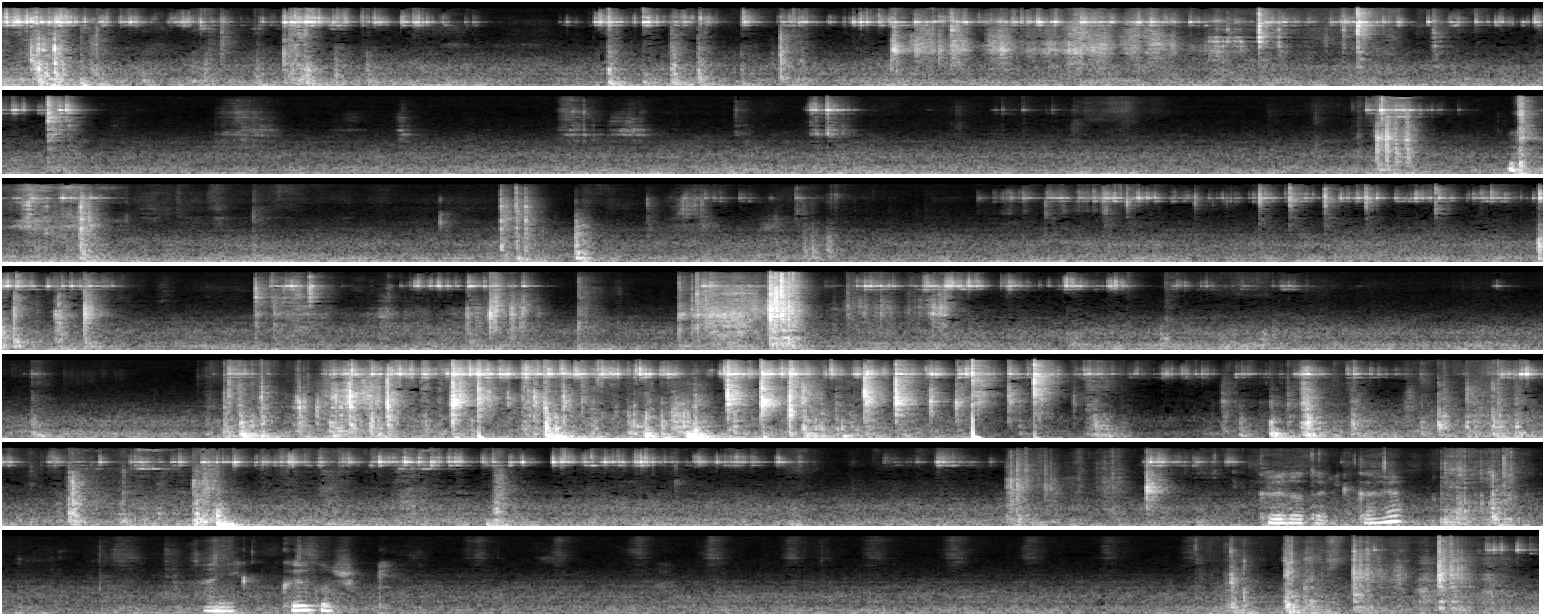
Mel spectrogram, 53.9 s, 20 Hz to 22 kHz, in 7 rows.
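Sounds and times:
cat toy jingling: 0:00.0 - 0:08.0, 0:32.4 - 0:43.5.

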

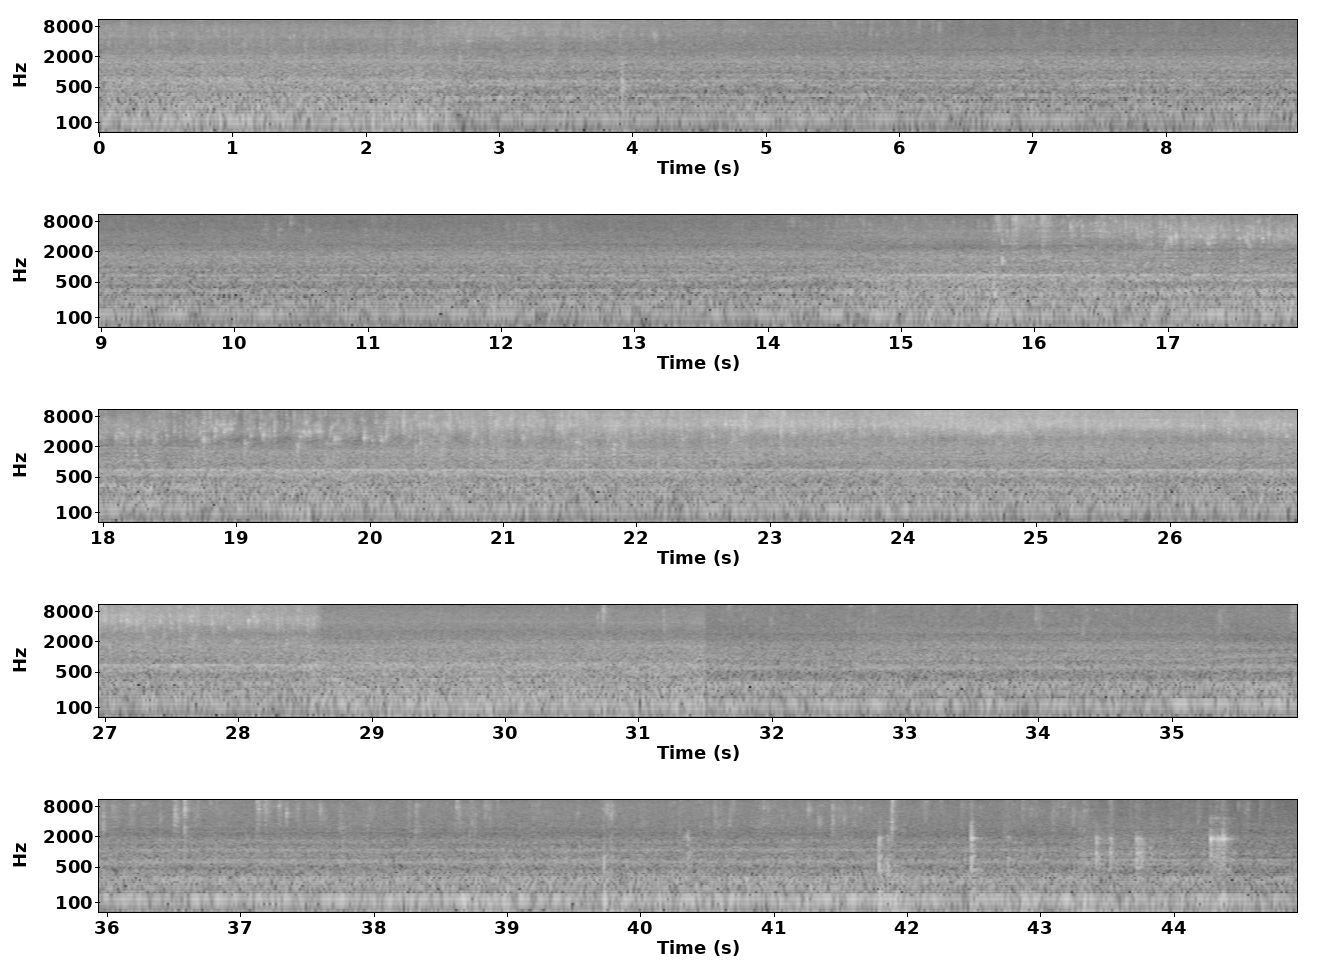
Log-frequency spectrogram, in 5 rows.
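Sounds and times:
fish sizzling in oil: 0:00.0 - 0:06.5, 0:15.7 - 0:28.6.

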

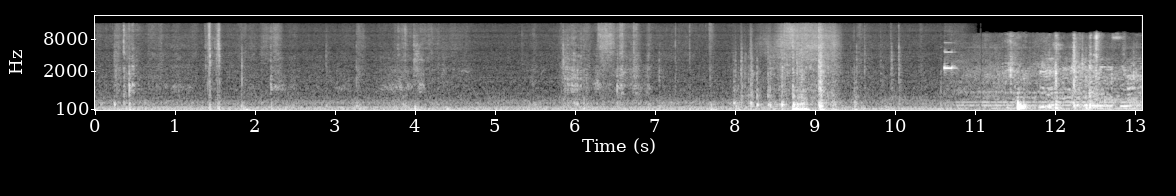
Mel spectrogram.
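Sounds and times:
cardboard rustling and scraping: 0:05.8 - 0:07.2, 0:08.0 - 0:09.7.

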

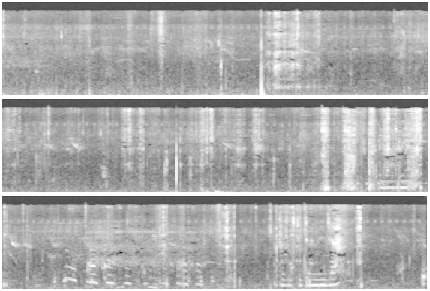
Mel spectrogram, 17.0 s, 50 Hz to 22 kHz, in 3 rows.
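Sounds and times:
metal scraper scraping: 0:07.3 - 0:11.8.

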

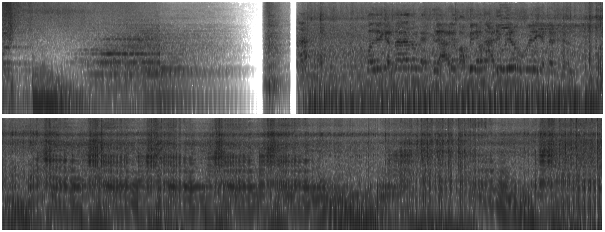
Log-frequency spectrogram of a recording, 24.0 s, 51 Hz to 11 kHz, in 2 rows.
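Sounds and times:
motorcycle engine revving: 0:05.9 - 0:24.0.

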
